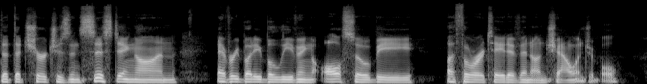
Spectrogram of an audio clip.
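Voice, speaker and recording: A man with an unremarkable speaking voice, fairly low pitch and an American accent, fairly quick and very even in loudness, in a dry, close sound with no echo. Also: fairly even intonation. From Portugal and US. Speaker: podcaster, former evangelical. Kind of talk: casual chat. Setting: video call.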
